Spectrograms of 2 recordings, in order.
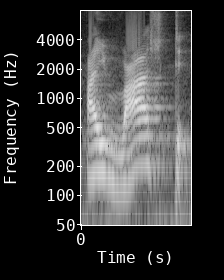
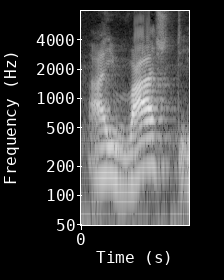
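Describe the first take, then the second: The two takes are said the same way.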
